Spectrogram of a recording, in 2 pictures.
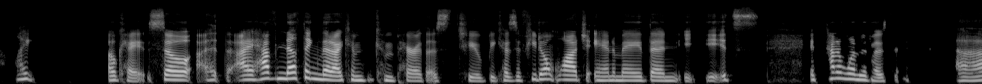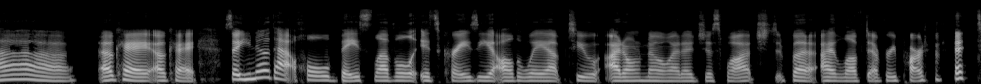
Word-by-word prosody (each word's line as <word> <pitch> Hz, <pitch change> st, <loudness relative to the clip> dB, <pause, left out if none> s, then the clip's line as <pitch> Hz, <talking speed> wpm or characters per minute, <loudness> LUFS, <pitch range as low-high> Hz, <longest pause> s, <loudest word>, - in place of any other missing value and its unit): like 240 Hz, -2 st, -5 dB, 0.8 s
okay, 170 Hz, -7 st, -1 dB
so, 210 Hz, -3 st, +5 dB
eh, 205 Hz, 0 st, -5 dB, 0.2 s
I 215 Hz, +2 st, +4 dB
have 265 Hz, +4 st, +4 dB
nothing 270 Hz, 0 st, +4 dB
that 220 Hz, -2 st, +7 dB
I 190 Hz, 0 st, +8 dB
can 195 Hz, -2 st, -3 dB
compare 170 Hz, -4 st, -3 dB
this 155 Hz, -, -8 dB
to 155 Hz, -4 st, -6 dB
because 180 Hz, +2 st, -6 dB
if 175 Hz, +5 st, -10 dB
you 235 Hz, -, -2 dB
don't 240 Hz, -3 st, +1 dB
watch 215 Hz, -2 st, +3 dB
anime, 185 Hz, -1 st, -1 dB
then 175 Hz, -2 st, 0 dB
i 155 Hz, -, -7 dB
it's 195 Hz, +4 st, -6 dB, 0.5 s
it's 215 Hz, -, -6 dB
kinda 280 Hz, 0 st, +2 dB
one 245 Hz, -4 st, +2 dB
of 200 Hz, -, -3 dB
those 160 Hz, -2 st, -3 dB
thing -, -, -22 dB, 0.5 s
ah, 195 Hz, -1 st, 0 dB, 0.4 s
okay, 185 Hz, -4 st, +5 dB
okay. 180 Hz, -, +1 dB, 0.3 s
So, 235 Hz, -, 0 dB
you 230 Hz, +2 st, +4 dB
know 315 Hz, +4 st, +2 dB
that 270 Hz, -5 st, +4 dB
whole 195 Hz, -2 st, -2 dB
base 170 Hz, +1 st, -1 dB
level, 175 Hz, -1 st, 0 dB
it's 175 Hz, -2 st, -4 dB
crazy 170 Hz, 0 st, -1 dB
all 170 Hz, 0 st, +1 dB
the 175 Hz, -, -7 dB
way 165 Hz, 0 st, -2 dB
up 160 Hz, -, -2 dB
to, 165 Hz, -4 st, -5 dB
"I 170 Hz, -, +5 dB
don't 170 Hz, 0 st, -2 dB
know 170 Hz, -1 st, -3 dB
what 160 Hz, 0 st, -4 dB
I 160 Hz, -, -4 dB
just 165 Hz, +1 st, -10 dB
watched, 165 Hz, +2 st, -3 dB
but 175 Hz, -3 st, +1 dB
I 175 Hz, 0 st, +3 dB
loved 160 Hz, 0 st, -4 dB
every 175 Hz, +2 st, -4 dB
part 170 Hz, +1 st, -1 dB
of 220 Hz, -, -10 dB
it." 275 Hz, +1 st, +7 dB
180 Hz, 180 wpm, -23 LUFS, 170-210 Hz, 0.8 s, I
